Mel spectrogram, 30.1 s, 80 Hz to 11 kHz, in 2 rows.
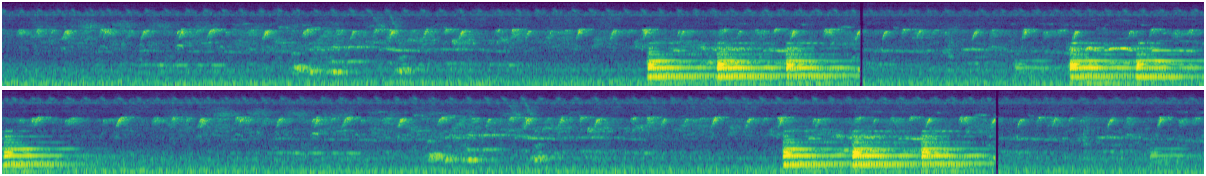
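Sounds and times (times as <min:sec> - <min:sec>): birds chirping: 0:06.2 - 0:10.8, 0:23.3 - 0:27.9
church bell ringing: 0:08.1 - 0:10.8, 0:12.7 - 0:16.6, 0:24.8 - 0:27.5.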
